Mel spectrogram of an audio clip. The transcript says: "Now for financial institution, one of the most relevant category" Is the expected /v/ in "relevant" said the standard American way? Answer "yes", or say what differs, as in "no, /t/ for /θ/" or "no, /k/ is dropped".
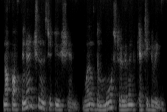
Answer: yes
